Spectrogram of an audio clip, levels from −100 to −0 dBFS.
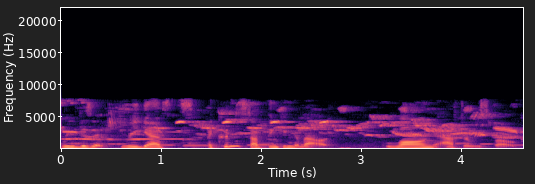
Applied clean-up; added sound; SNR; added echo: classical method log-MMSE.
